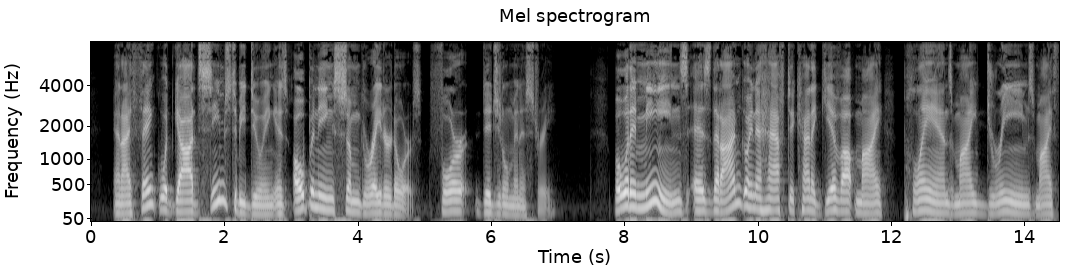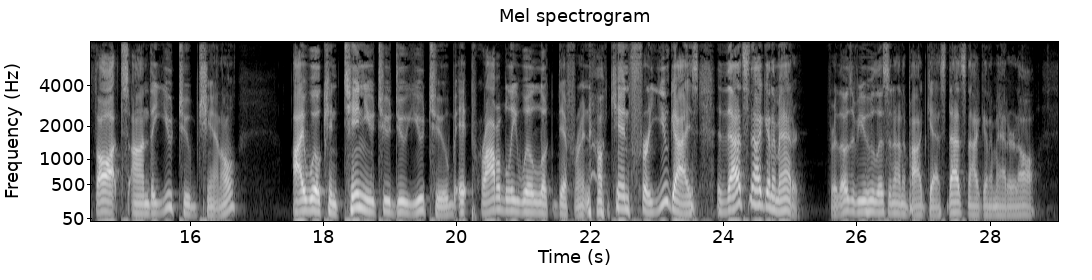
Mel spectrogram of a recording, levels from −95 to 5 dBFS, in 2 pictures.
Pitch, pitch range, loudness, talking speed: 125 Hz, 110-140 Hz, -19 LUFS, 165 wpm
